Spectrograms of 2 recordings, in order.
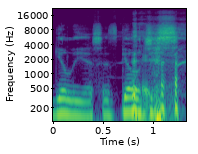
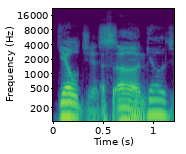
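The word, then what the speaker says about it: Gilgeous: of swag said right but you said gillian how do you say it gil just gilges nicholas cousin shea gilges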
